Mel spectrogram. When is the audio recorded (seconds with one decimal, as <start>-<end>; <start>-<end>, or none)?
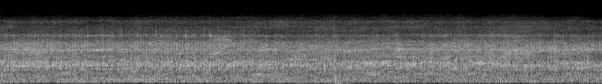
1.3-2.5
